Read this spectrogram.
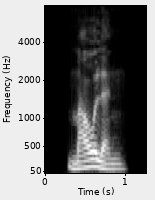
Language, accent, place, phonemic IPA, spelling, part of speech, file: German, Germany, Berlin, /ˈmaʊ̯lən/, maulen, verb, De-maulen.ogg
- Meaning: 1. to moan, nag 2. to fall (on one's face)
